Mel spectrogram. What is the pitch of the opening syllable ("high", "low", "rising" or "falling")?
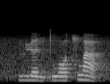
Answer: low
